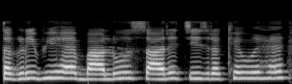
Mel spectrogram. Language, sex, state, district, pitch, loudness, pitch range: Hindi, female, Jharkhand, Palamu, 270 Hz, -13 LUFS, 255-280 Hz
